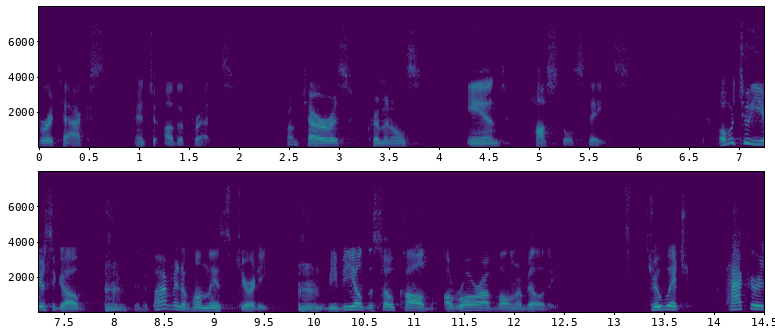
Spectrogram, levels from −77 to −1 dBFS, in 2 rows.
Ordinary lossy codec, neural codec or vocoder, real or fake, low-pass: AAC, 32 kbps; codec, 24 kHz, 3.1 kbps, DualCodec; fake; 7.2 kHz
